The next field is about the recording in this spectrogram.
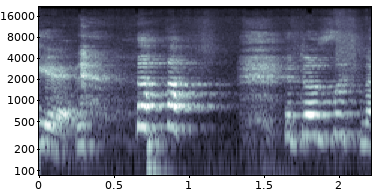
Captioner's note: laughs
